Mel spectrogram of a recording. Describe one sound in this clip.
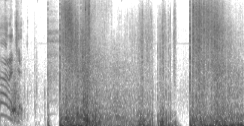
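An explosion booms and roars loudly.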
